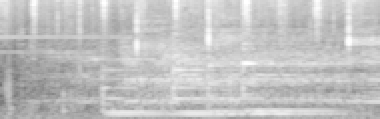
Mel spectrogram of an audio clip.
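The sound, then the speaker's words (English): A flock of sheep bleat together in a drawn-out, overlapping chorus that swells after a brief pause and holds for over a second, moderately loud, with no talking. “Their chatter was soon drowned out by the bleating of a flock of sheep.”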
